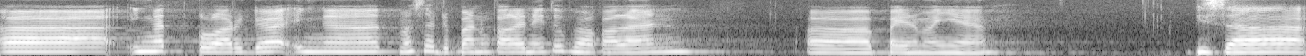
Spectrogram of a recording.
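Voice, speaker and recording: Her pitch fairly high, a woman speaks in a flat monotone. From Central Java (Banjarnegara). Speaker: English teacher. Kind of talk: speech at an opening ceremony.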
